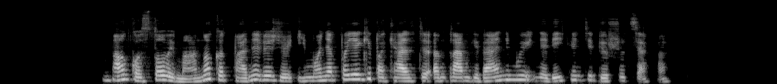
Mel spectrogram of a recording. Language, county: Lithuanian, Vilnius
